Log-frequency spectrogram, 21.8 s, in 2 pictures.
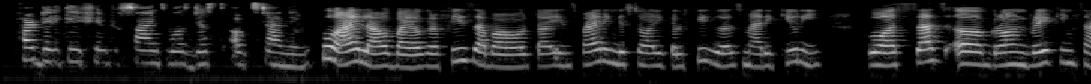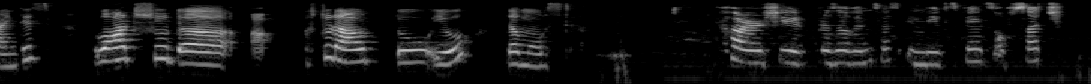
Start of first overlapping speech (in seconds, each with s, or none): none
